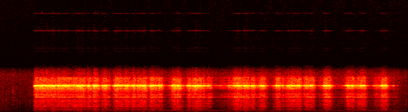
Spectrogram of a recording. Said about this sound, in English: School bells are ringing. So you know it's time for school. Time for school. Yes, yes, time for school.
